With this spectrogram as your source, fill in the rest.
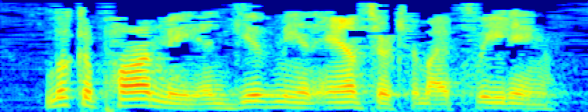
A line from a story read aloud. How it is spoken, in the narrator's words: David asks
